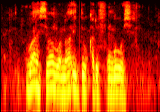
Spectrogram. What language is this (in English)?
Kinyarwanda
